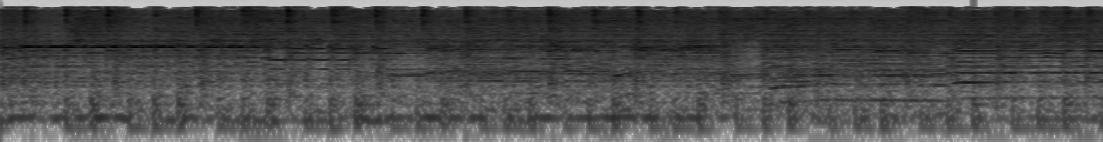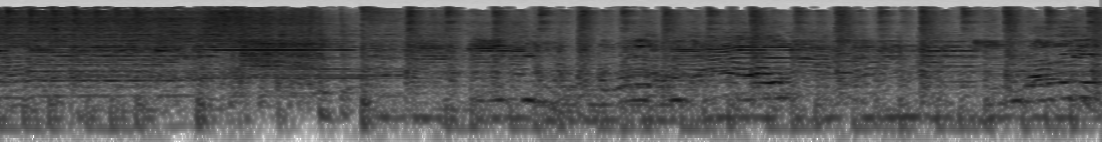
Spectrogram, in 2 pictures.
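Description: Live garage rock band playing an instrumental stretch: electric guitar and bass over a drum kit, with a tambourine. About two-thirds through, the bass and drums drop out for a moment before the full band comes back in.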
